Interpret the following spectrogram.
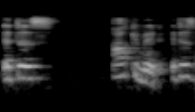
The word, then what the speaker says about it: Achaemenid: the city of Takshila, then capital of the Achaemenid territories in northwestern ancient Indian subcontinent, following the Achaemenid conquest of the Indus Valley. I give you the spelling of Achaemenid. It is Achaemenid.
